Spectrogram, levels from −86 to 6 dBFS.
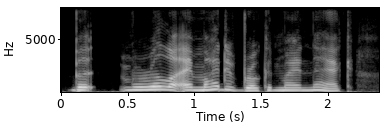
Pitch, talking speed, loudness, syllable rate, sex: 245 Hz, 200 wpm, -18 LUFS, 5.8 syllables/s, female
